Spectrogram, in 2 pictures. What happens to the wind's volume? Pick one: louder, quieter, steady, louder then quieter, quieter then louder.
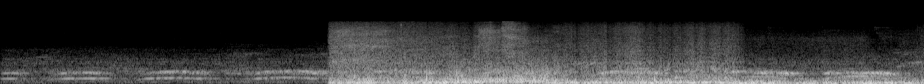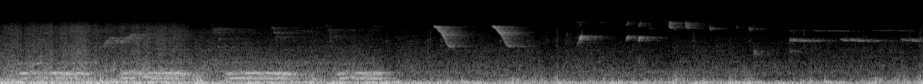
quieter.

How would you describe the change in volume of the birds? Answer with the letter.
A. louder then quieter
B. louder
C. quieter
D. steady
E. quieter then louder
A.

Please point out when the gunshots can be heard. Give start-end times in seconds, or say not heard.
not heard.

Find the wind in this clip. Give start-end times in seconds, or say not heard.
3.2-18.4.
